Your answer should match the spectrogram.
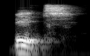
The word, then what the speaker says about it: beach: Make sure you're pronouncing that long E sound.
